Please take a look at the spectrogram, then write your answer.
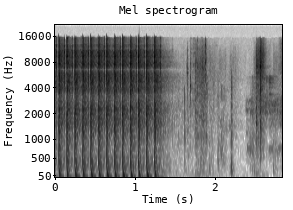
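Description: Rapid automatic gunfire in PUBG on the Sanhok map, a loud close burst of about a dozen evenly spaced shots, followed by scattered fainter shots and clicks.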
